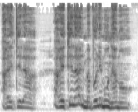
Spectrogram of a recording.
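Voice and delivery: very high, loud crowing shout; shrieked accusation, building to full volume; triumphant howl. A narrator's reading. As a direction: scream it out for the whole crowd. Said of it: "hurla triomphante".

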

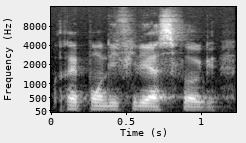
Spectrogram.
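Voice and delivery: ordinary delivery, nothing marked

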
